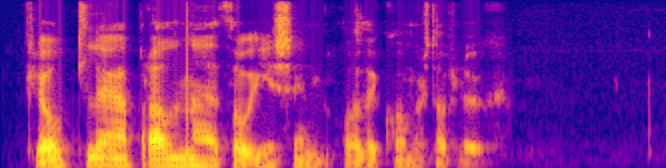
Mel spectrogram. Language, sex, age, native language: Icelandic, male, 20-29, Icelandic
